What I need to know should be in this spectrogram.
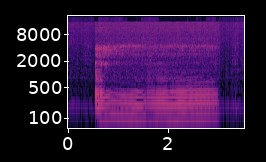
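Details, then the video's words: A pet dog snoring: one long, steady, low droning snore with a buzzy, harmonic tone lasting about two and a half seconds, then it stops, in an otherwise quiet indoor setting. "My dog snoring"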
